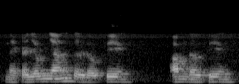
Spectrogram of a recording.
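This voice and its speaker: A man's voice: mid-range voice, steady tone, fast talker, darkish tone. A man teaching English pronunciation, repeating each word several times in a patient, encouraging way. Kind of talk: language lesson, drilling words. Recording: roomy echo.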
